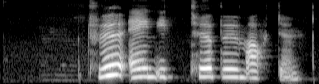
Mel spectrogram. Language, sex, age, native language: Icelandic, female, 10, Icelandic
